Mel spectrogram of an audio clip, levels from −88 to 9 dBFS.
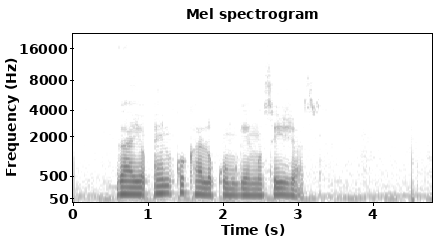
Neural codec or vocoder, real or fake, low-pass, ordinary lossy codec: none; real; none; none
